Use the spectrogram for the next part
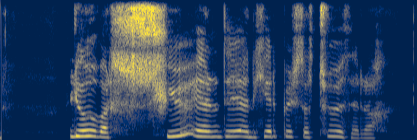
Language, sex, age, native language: Icelandic, male, 11, Icelandic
